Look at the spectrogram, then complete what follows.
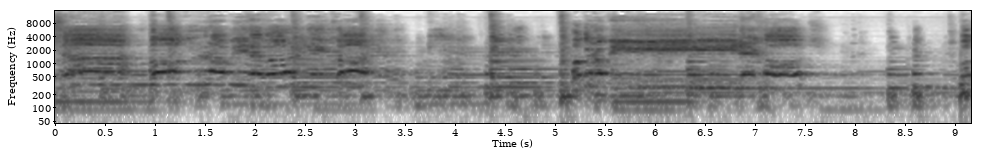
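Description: Two acoustic guitars strumming and picking a slow ballad accompaniment while a man sings long held notes. The music eases off a little near the end.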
